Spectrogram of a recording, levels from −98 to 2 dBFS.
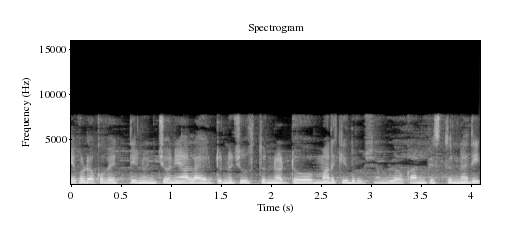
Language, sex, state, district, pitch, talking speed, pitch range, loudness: Telugu, female, Andhra Pradesh, Chittoor, 190 Hz, 175 wpm, 185-200 Hz, -12 LUFS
